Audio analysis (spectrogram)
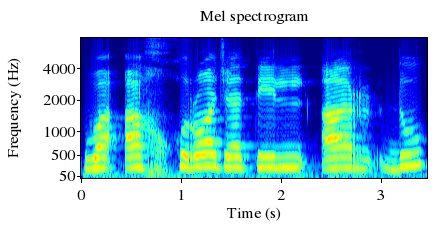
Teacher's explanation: رو کو پر پڑھیں گے، ساکن ہے یہاں پہ، اس سے پہلے زبر کی حرکت ہے تو اس کو پر پڑھا جائے گا۔ وَأَخْرَجَتِ الْأَرْضُ، دود کے اوپر پیش، 1 کاؤنٹ، ٹھیک ہے، اور یہ جو ہے یہ بھی پر پڑھا جائے گا۔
